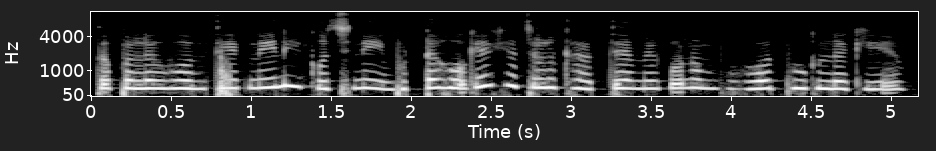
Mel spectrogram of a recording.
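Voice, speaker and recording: High gravelly-voiced young woman storyteller. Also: fairly even intonation, a little fast, dark tone, dry recording. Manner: narrates in a chatty way, voicing both girls' lines. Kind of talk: casual storytelling narration with acted dialogue.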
